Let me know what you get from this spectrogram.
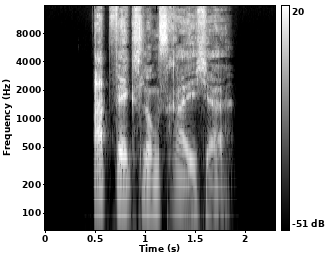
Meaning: inflection of abwechslungsreich: 1. strong/mixed nominative/accusative feminine singular 2. strong nominative/accusative plural 3. weak nominative all-gender singular
- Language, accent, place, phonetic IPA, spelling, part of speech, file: German, Germany, Berlin, [ˈapvɛkslʊŋsˌʁaɪ̯çə], abwechslungsreiche, adjective, De-abwechslungsreiche.ogg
